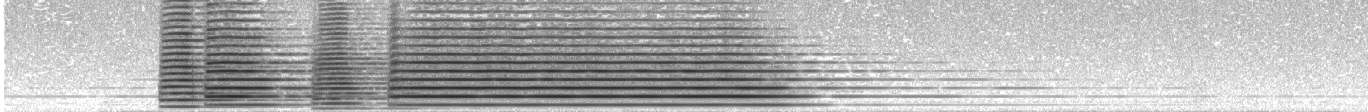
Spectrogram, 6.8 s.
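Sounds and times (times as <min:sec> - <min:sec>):
bugle call: 0:00.8 - 0:05.2.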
